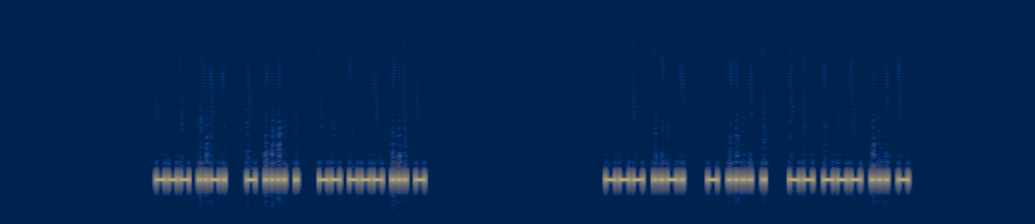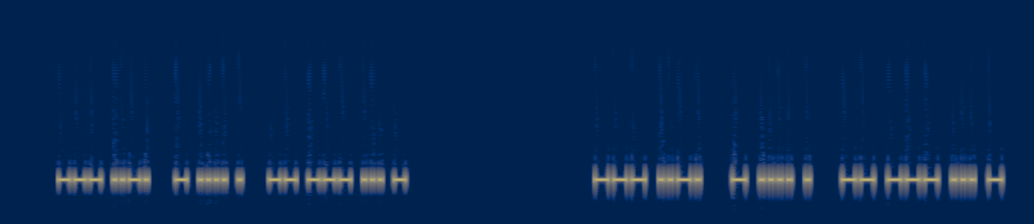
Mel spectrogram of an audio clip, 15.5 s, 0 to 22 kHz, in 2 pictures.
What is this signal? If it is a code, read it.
Morse code, heard as a keyed tone, about 44 wpm, 700 Hz. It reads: OF THE MOST OF THE MOST OF THE MOST OF THE MOST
